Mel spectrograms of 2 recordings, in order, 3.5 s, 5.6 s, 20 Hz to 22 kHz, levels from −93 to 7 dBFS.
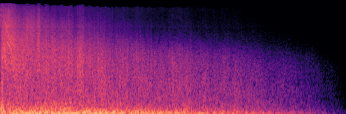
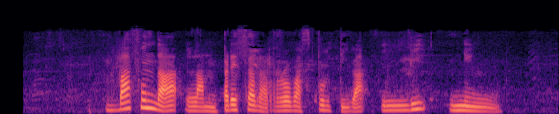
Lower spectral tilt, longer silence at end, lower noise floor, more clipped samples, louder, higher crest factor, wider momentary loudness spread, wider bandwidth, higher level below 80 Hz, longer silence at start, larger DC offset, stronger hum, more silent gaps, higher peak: second, -4.5 dB/octave vs -8 dB/octave; about the same, 0.55 s vs 0.6 s; second, -48 dBFS vs -56 dBFS; neither; first, -17 LUFS vs -22 LUFS; second, 14 dB vs 20 dB; first, 18 LU vs 11 LU; first, 18 kHz vs 8 kHz; first, -18 dBFS vs -66 dBFS; second, 0 s vs 1.05 s; neither; neither; neither; about the same, -2 dBFS vs -2 dBFS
